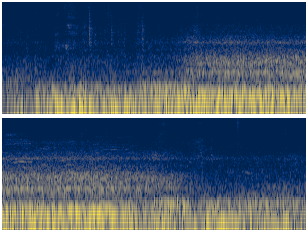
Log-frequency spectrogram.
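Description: Passenger train passing through a station, a loud continuous rumble and rolling clatter from start to end that swells in the middle, with faint voices underneath.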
